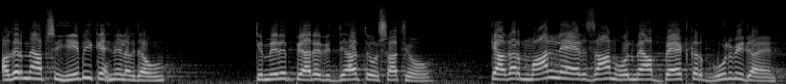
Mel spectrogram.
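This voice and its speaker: A man with a high voice gives a classroom lecture, sounding out vowels loudly to demonstrate them. He asks his students questions, answers them himself and dictates slowly with repeats. The room has a long, ringing reverb. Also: clear, resonant tone, muffled recording. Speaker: teacher.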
